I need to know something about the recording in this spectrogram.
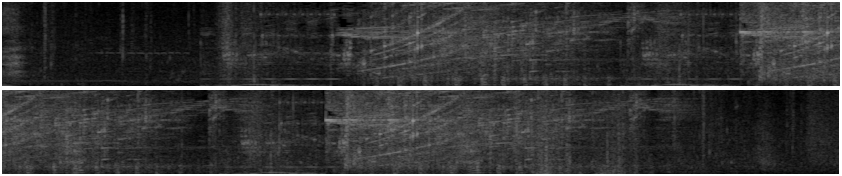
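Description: Ice cracks and chimes as blocks of ice form in water.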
